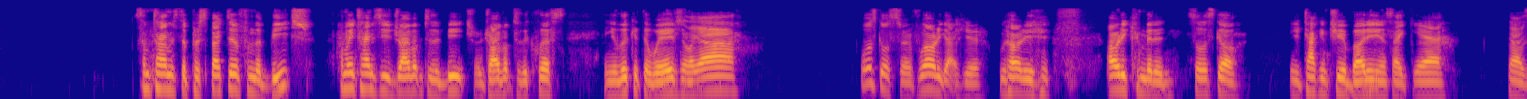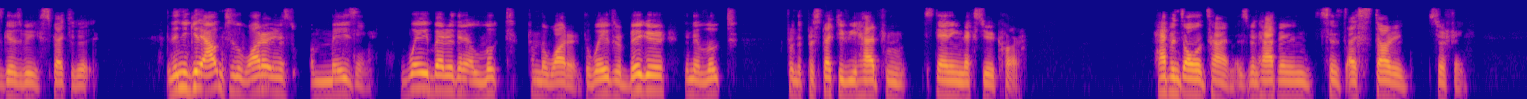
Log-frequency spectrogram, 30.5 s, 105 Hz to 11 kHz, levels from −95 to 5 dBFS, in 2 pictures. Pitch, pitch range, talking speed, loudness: 135 Hz, 125-155 Hz, 220 wpm, -24 LUFS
